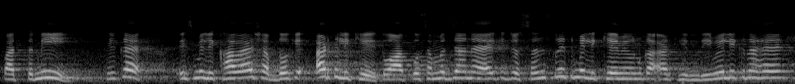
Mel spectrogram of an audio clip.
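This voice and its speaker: A woman teacher walks a class through an exercise, patiently posing each question and then supplying the answer. Her voice sits high. The recording is dull and lo-fi, with a long reverb trailing behind her. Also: normal speed, slight background noise. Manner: patient, asks questions and answers them herself. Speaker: school teacher. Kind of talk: online class lesson.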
